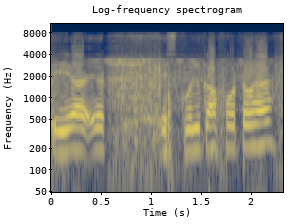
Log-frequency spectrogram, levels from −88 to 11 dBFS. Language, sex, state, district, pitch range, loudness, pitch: Hindi, male, Bihar, Patna, 190-210 Hz, -10 LUFS, 200 Hz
